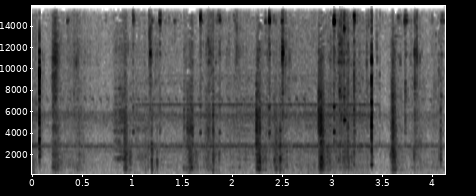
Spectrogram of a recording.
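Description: Footsteps of a person skipping in across pavement: a series of light, irregularly spaced steps over a faint steady hum.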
